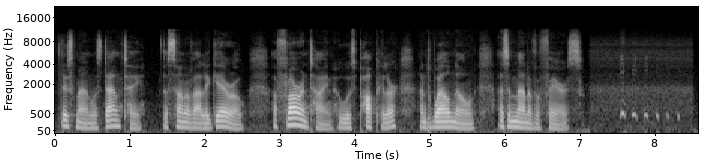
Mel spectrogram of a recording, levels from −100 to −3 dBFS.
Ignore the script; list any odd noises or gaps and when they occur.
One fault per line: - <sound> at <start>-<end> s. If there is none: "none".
- laugh at 7.5-8.3 s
